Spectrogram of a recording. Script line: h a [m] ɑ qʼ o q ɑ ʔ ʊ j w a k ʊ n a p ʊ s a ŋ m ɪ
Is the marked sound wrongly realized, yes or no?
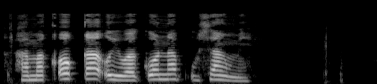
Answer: no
